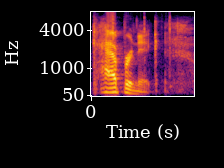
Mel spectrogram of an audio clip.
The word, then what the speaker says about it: Kaepernick: Kaepernick.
